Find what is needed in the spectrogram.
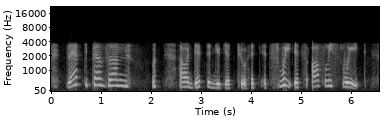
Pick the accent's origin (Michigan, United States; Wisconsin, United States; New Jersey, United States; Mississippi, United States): Wisconsin, United States; Madison; also born or lived in Boston; Hi. I'm originally from Madison here in Wisconsin, but lived in Boston for 35 years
